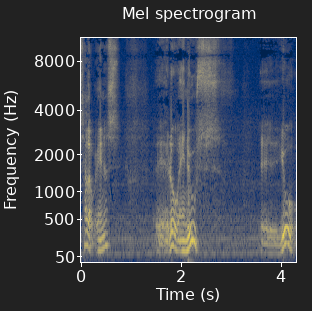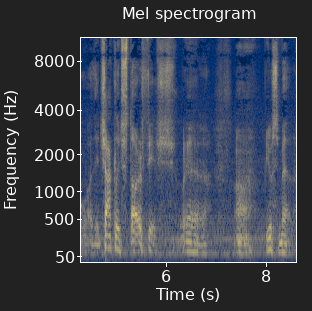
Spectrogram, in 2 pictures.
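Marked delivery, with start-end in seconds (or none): 1.5-2.8 "anus" said "ah-NOOS", French style; mock French accent. French vagina greets the anus, "anus" in mock French accent. 3.6-8.5 put-on slow, disdainful comic French accent; mock French accent. French vagina insults the anus, slow mock French accent.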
